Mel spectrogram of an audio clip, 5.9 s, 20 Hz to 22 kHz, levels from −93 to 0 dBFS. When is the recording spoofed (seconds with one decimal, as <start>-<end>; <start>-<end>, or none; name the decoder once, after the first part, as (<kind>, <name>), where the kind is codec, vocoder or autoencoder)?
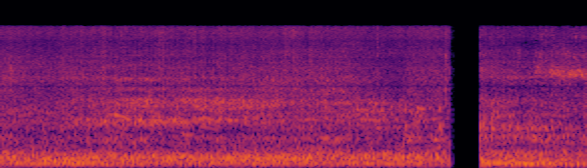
0.0-1.2 (autoencoder, DAC-VAE); 1.7-5.1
